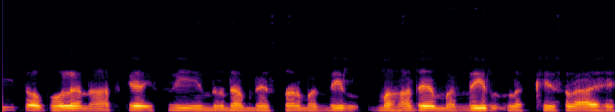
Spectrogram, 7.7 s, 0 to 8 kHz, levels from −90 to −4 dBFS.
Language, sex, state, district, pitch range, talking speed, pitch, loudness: Magahi, female, Bihar, Lakhisarai, 145-155 Hz, 95 wpm, 150 Hz, -21 LUFS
